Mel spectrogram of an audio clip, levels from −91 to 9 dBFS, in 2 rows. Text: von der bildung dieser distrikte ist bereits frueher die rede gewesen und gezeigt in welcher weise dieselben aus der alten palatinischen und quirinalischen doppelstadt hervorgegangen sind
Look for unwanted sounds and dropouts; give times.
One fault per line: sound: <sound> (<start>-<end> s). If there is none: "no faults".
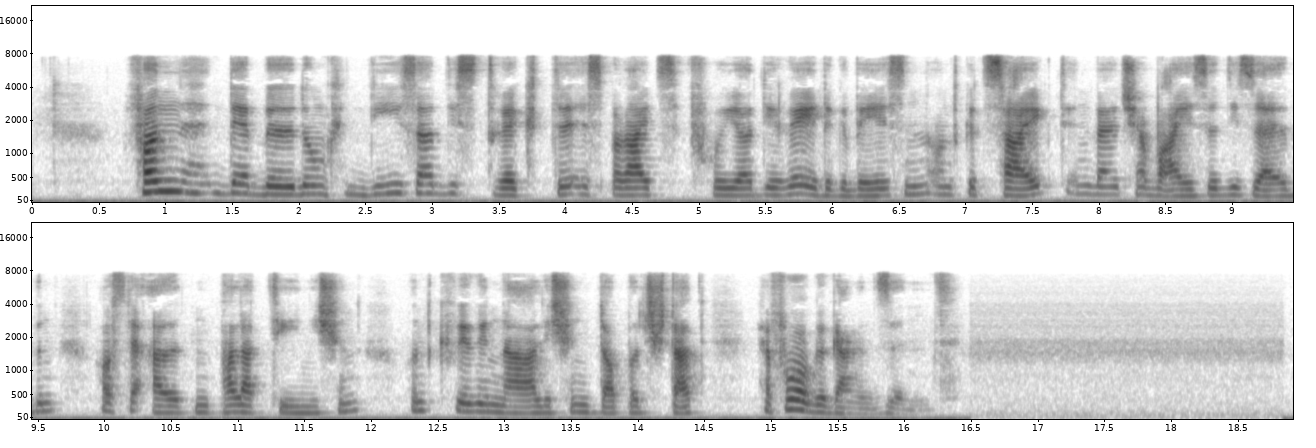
no faults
